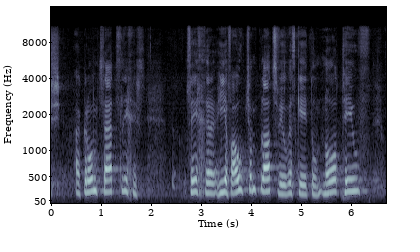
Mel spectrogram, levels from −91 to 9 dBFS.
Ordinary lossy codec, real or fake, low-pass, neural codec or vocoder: none; real; 10.8 kHz; none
